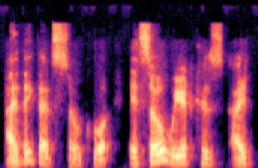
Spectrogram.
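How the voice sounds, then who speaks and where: A woman in her thirties from Texas co-hosting a podcast, chatting in a relaxed, hesitant way with laughs. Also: a bass voice, moderate pace, dry recording. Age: 30s. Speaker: podcast co-host. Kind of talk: casual chat.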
